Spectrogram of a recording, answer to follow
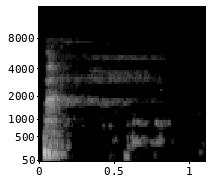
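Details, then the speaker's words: Dog (female) snoring audibly in the background of a home recording while people talk. "do you guys hear my dog snoring"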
